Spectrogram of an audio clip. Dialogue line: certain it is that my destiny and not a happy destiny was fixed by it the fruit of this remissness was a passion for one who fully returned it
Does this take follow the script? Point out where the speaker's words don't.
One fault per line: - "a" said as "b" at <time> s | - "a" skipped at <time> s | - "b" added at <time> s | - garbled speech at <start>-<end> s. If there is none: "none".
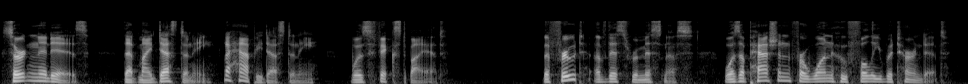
- "and not" skipped at 2.1 s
